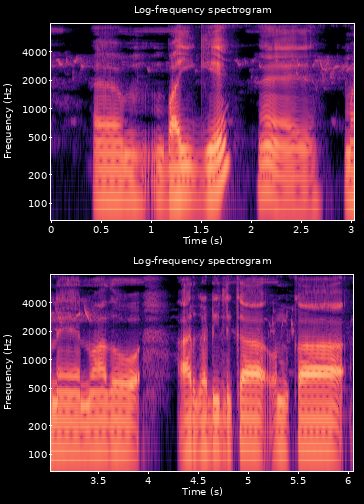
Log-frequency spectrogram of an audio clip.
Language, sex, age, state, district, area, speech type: Santali, male, 18-30, West Bengal, Purulia, rural, spontaneous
